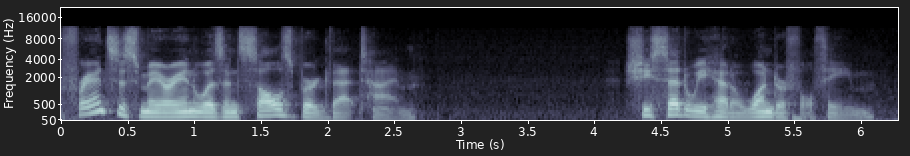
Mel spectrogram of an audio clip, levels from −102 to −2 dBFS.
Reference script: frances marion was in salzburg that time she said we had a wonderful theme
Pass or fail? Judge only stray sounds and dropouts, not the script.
pass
